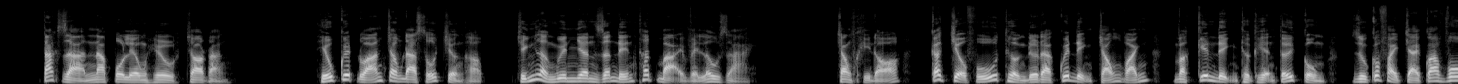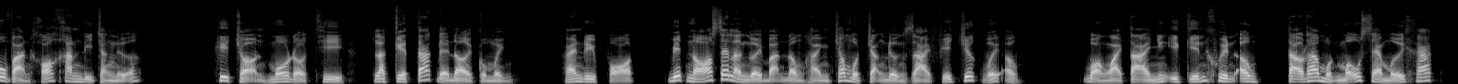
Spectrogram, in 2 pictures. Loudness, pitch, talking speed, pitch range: -19 LUFS, 115 Hz, 210 wpm, 90-145 Hz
